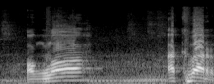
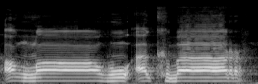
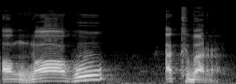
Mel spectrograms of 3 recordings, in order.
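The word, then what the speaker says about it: الله أكبر: mungkin itu Hai intinya beberapa kesalahan dalam pengucapan lafdzul jalalah tadi yang pertama dia ucap Allah huakbar atau dia menyatakan allohu akbar allohu akbar atau dia mengatakan Allohuakbar atau dia menyatakan Allah akbar Nesya akan share ada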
